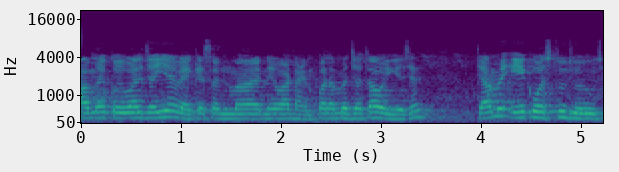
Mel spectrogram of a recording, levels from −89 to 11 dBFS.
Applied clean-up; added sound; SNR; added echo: none; none; none; none.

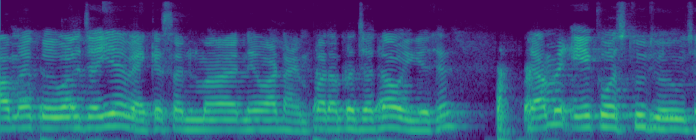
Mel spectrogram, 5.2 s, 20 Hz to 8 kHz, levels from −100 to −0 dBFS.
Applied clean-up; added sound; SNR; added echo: neural mask model Resemble Enhance denoiser.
